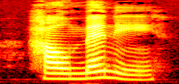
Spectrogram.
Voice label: "How Many", English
